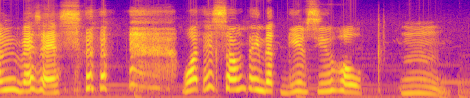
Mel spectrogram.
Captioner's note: laugh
